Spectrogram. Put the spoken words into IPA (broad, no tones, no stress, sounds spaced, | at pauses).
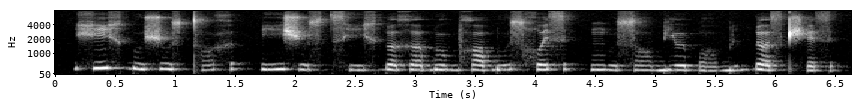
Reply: x i x ɠ ṳ ʃ ṳ s tʰ ɔ̤ x | i̤ ʃ ṳ s t͡sʰ i̤ x ɠ ɤ x ɤ ɓ u b x ɔ ɓ ṳ s χʷ i s | ŋ ṳ s ɔ̤ b j ɯ ɓ ɔ̤ b i̤ b ɗ ɤ s t͡ʃʰ ɪ s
